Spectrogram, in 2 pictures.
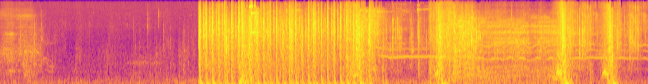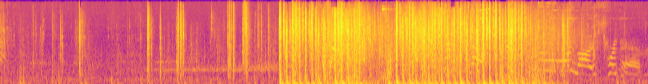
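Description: Bursts of hip-fire gunshots in Call of Duty MWZ, loud rapid volleys in two long stretches with scattered single shots and clatter between them.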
